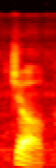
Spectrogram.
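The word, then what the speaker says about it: chalk: होता है शांत रहना सी एच ए एल के यहां भी ए के बाद एल यानी कि एल हो गया साइलेंट अब इसे क्या पढ़ेंगे चक क्या पढ़ेंगे चक पी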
